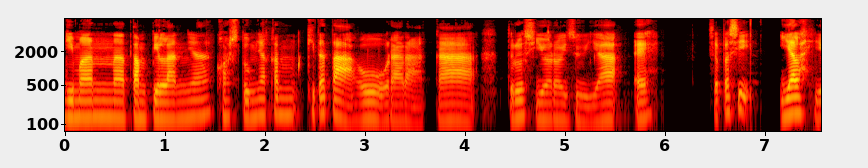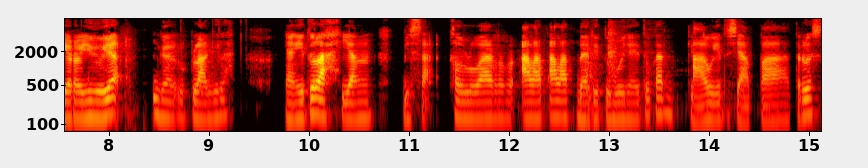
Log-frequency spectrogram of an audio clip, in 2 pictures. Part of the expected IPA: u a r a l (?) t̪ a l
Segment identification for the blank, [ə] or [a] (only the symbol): a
